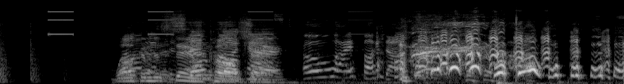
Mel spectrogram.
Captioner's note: laughter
